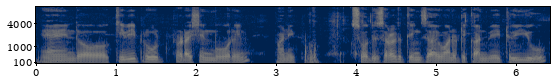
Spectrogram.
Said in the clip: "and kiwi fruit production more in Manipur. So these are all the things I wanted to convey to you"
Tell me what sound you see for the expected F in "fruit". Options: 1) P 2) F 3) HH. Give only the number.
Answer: 1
